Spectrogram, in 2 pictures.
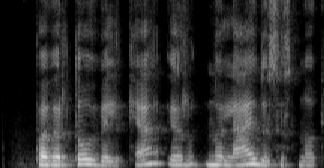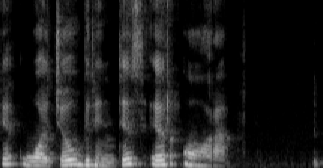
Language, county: Lithuanian, Kaunas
